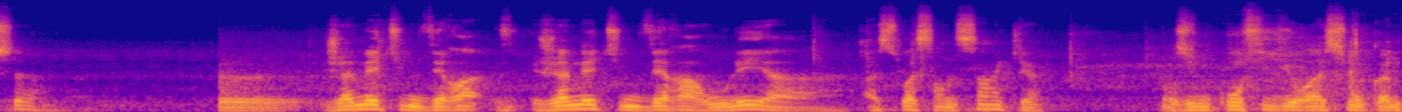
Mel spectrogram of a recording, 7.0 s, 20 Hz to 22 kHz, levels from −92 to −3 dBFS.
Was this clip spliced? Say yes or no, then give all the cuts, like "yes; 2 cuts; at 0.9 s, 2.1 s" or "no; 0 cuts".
yes; 1 cut; at 1.0 s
